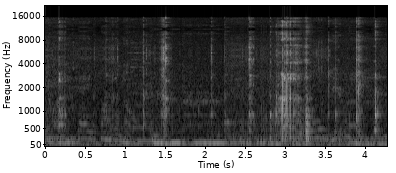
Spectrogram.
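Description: Metal parts clinking and scraping as a spring is twisted into a Puch Maxi moped's front fork tube. There are a few sharp clicks, the loudest about three seconds in.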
